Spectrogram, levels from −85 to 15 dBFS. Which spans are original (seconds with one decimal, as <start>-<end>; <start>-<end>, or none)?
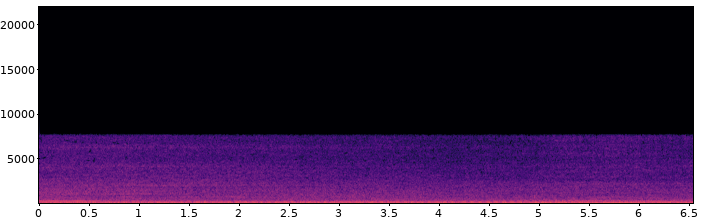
0.0-6.5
